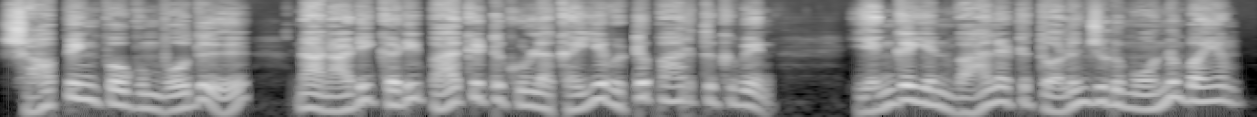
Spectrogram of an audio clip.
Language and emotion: Tamil, fearful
